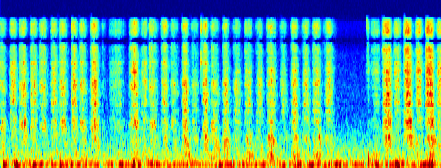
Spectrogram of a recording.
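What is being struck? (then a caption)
Felt-tip marker on paper sheet on a clipboard. The felt tip of a green Sharpie marker rubs back and forth across a thin paper coloring page on a clipboard in rapid coloring strokes. The result is a steady, bright, scratchy swishing over a faint low rumble, with a brief pause near the end before the strokes resume.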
